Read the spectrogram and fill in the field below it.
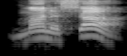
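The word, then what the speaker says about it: מנשה: Manasha is how you pronounce that in Hebrew.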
